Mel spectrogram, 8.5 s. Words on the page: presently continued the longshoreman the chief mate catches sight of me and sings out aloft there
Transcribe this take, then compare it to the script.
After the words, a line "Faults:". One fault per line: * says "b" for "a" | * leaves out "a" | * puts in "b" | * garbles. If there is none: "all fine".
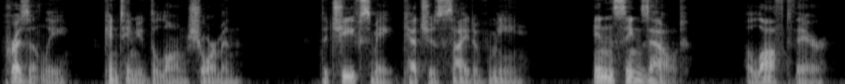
presently continued the longshoreman the chiefs mate catches sight of me in sings out aloft there
Faults:
* says "chiefs" for "chief"
* says "in" for "and"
